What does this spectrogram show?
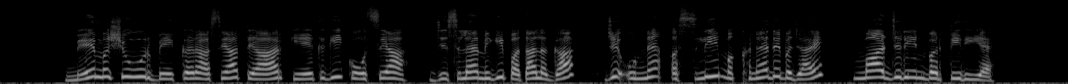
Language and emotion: Dogri, disgusted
